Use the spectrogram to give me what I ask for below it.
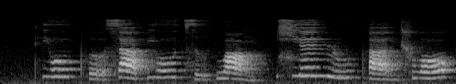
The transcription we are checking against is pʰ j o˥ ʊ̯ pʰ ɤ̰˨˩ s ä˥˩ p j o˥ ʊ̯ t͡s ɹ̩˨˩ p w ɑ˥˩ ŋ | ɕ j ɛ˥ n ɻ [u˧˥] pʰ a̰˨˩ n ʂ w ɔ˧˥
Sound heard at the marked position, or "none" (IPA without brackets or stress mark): u˧˥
